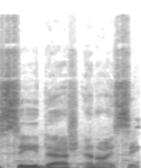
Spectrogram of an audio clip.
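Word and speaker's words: CNIC: Or- It'll be C-NIC. I'm sorry. Okay. C-NIC. Yes. Got it. Okay. Nick. Yeah, got it. C-nic.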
